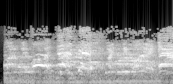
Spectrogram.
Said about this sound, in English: They yelled slogans and held signs while marching from the Beltline to the new courthouse downtown in the second annual Walk for Justice for Murder Victims.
